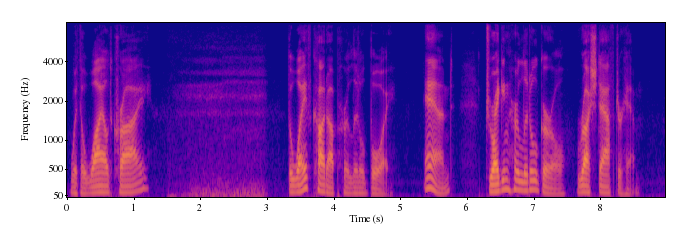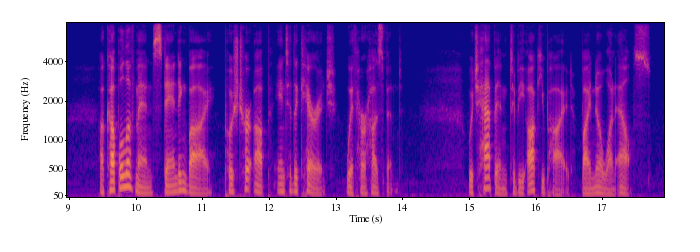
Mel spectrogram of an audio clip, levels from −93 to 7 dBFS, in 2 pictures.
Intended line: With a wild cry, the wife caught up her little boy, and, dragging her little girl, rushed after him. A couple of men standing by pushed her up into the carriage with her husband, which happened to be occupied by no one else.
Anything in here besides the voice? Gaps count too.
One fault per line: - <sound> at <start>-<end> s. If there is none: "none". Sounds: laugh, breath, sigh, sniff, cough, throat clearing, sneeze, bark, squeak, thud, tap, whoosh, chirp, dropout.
- breath at 1.5-3.0 s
